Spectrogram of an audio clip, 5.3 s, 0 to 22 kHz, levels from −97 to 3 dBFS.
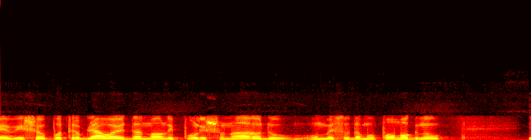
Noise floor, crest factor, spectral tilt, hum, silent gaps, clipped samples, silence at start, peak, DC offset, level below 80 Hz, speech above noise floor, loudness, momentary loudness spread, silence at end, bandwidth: -56 dBFS; 16 dB; -8.5 dB/octave; none; none; under 0.1%; 0 s; -8 dBFS; under 0.1%; -66 dBFS; 32 dB; -25 LUFS; 9 LU; 0 s; 4.1 kHz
